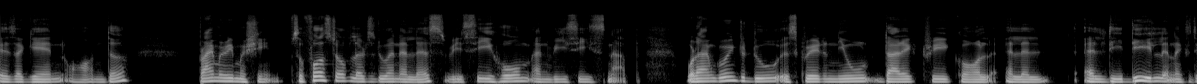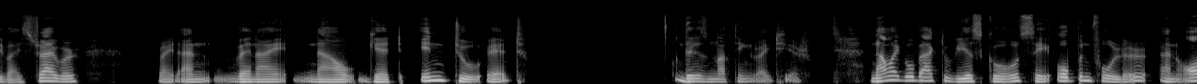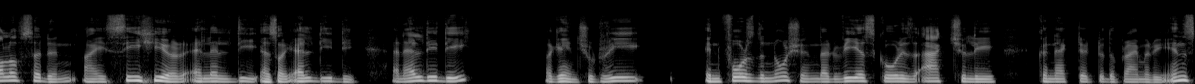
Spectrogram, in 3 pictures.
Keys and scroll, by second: 1.1 typing, 2.8-3.8 typing, 6.4-7.9 typing, 9.6-11.0 typing, 12.9 Return, 15.0-18.8 typing, 20.8 typing.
